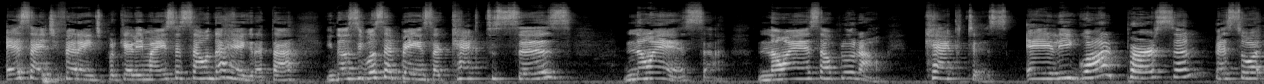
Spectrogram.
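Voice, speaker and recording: Bright-voiced woman teaching pronunciation slowly. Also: fairly high pitch. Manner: slow, drawn-out model words; checks in with "yes?" and "ok?". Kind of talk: live online class. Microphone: live-stream mic.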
